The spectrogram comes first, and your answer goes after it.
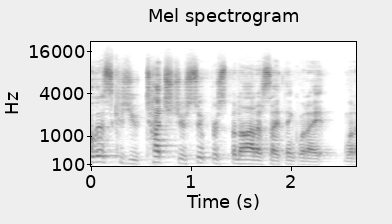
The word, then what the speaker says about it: supraspinatus: you might know this because you touched your supraspinatus i think when i when i said this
